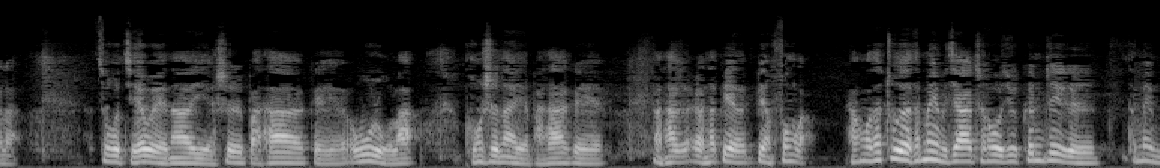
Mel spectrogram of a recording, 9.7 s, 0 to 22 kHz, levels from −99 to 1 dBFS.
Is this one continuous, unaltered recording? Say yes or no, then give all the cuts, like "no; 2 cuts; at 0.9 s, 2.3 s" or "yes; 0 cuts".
no; 1 cut; at 7.0 s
